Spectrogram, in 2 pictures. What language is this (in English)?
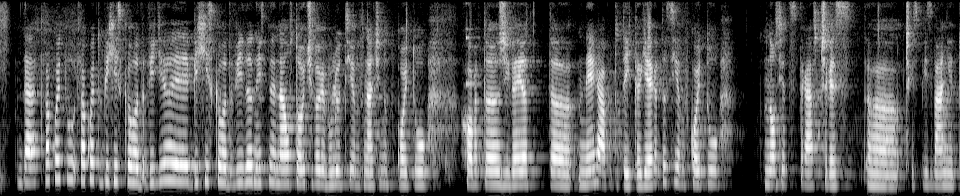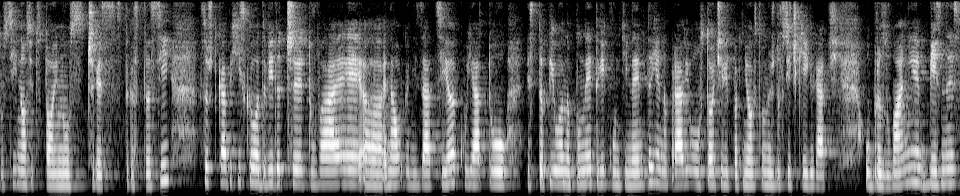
Bulgarian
